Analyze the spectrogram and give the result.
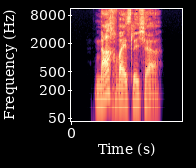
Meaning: inflection of nachweislich: 1. strong/mixed nominative masculine singular 2. strong genitive/dative feminine singular 3. strong genitive plural
- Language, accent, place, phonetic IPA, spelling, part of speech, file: German, Germany, Berlin, [ˈnaːxˌvaɪ̯slɪçɐ], nachweislicher, adjective, De-nachweislicher.ogg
